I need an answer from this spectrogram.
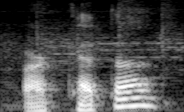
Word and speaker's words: Barchetta: It might also be pronounced Barchetta, with a K instead of a CH, which is fine.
